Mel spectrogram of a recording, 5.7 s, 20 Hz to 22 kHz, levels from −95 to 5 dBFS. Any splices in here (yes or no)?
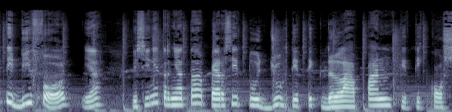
no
